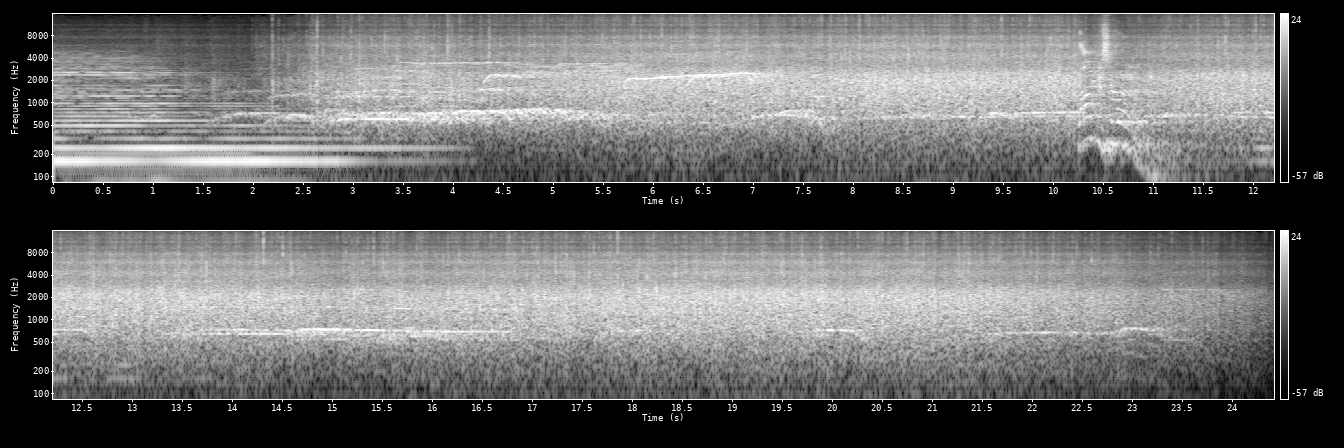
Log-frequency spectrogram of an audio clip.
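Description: An electric rock band's sustained chord rings out and stops about two seconds in, then a large concert audience applauds and cheers with shouts. A brief falling tone sounds about ten seconds in, and the applause fades out near the end.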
